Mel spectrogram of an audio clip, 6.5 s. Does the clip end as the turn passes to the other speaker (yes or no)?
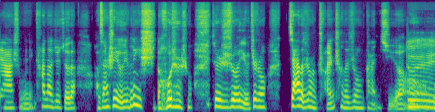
yes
